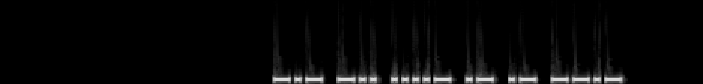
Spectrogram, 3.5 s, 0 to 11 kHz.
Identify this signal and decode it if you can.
Morse code, heard as a keyed tone, about 46 wpm, 700 Hz. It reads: KD4AAQ
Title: USA Call Signs - 6 Characters - Repeated 3x - 45wpm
